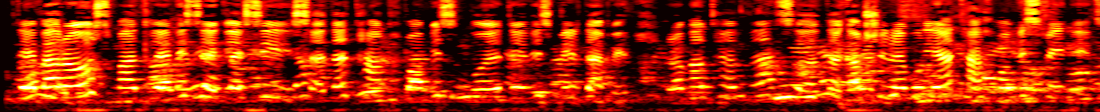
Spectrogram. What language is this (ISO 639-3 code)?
kat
